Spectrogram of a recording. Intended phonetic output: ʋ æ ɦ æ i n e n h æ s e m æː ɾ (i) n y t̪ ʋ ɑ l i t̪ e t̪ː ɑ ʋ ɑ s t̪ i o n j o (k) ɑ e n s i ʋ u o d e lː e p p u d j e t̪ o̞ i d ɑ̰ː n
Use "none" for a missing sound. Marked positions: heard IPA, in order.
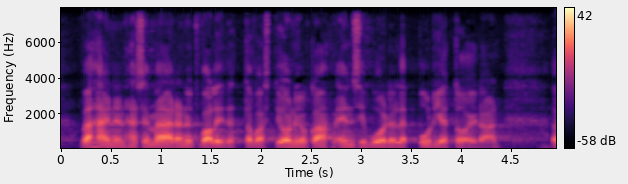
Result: æ, k

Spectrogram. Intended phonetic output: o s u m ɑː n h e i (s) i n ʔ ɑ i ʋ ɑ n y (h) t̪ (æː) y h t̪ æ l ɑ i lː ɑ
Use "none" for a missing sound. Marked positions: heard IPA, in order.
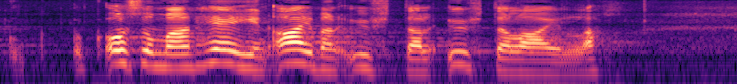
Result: h, h, æ

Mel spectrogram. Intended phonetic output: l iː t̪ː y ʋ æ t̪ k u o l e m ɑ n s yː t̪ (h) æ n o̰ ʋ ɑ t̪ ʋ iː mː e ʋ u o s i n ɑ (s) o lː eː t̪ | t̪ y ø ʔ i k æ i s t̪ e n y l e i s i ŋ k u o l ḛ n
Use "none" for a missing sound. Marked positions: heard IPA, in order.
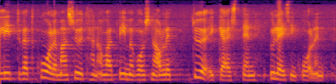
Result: h, none

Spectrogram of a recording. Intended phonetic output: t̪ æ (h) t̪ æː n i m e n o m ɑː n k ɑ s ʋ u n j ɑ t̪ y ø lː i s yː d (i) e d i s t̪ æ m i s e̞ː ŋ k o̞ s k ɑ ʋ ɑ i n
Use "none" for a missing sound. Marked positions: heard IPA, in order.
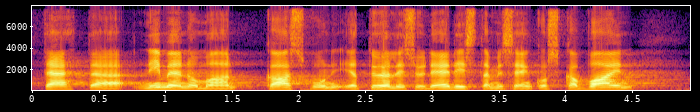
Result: h, e

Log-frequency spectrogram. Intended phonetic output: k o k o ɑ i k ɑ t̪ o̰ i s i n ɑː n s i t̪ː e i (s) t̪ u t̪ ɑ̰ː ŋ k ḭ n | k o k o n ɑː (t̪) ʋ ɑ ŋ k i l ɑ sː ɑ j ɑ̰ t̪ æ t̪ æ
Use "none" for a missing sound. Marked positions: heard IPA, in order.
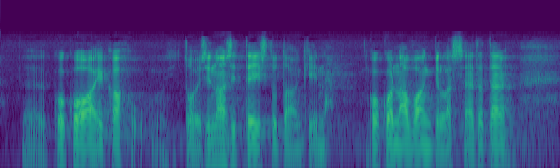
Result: s, none

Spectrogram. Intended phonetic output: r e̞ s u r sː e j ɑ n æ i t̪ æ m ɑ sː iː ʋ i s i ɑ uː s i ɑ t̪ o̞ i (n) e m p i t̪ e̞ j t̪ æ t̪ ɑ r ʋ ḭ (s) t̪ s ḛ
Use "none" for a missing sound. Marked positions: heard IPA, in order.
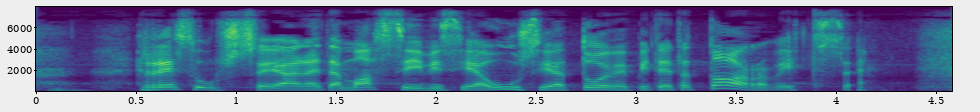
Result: m, none

